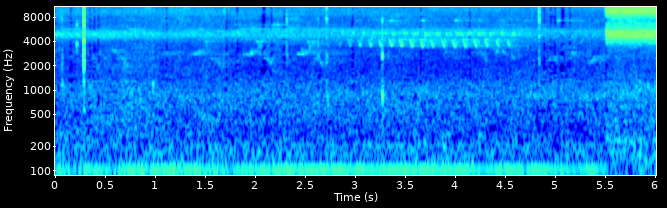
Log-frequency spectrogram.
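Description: Near silence: faint outdoor ambience with a low steady hum and a faint high insect buzz that gets a little louder near the end.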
